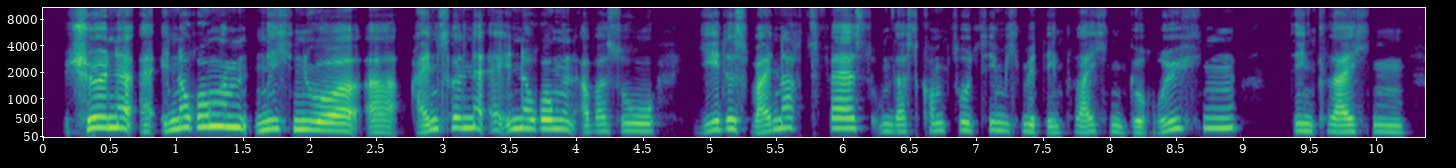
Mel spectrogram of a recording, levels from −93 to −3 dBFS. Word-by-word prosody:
schöne 265 +1 +6
Erinnerungen, 275 +6 +3
nicht 215 +4 -1
nur, 205 -4 +5
äh, 150 0 -1
einzelne 240 - 0
Erinnerungen, 230 +1 +1
aber 175 +2 -6
so 185 +1 -4 0.3
jedes 215 - -1
Weihnachtsfest. 250 0 0
Und 175 0 -10
das 170 +1 -7
kommt 190 +1 -9
so 200 -1 -2
ziemlich 190 -1 -9
mit 165 -2 -5
den 150 0 -8
gleichen 160 0 -7
Gerüchen, 245 - -4 0.4
den 180 -1 -3
gleichen, 160 -2 -2
200 Hz, 125 wpm, -27 LUFS, 170-245 Hz, 0.4 s, schöne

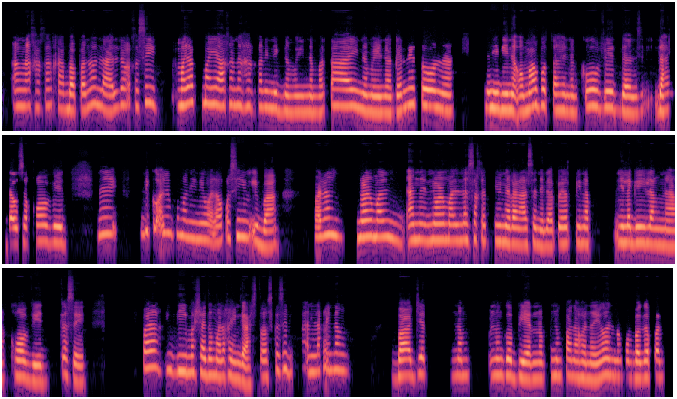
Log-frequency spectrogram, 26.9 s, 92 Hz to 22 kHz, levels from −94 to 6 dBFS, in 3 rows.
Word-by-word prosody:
ang 265 +1 -2
nakakakaba 250 -3 -2
pa 225 - +1
nun 285 +2 -2
lalo 240 +5 -1
kasi 275 +2 -4 0.3
maya't 300 +4 +3
maya 290 -2 +3
ka 285 - -5
nakakarinig 255 -3 -2
na 215 - 0
may 205 0 -1
namatay, 265 +6 +1
na 225 -3 +2
may 205 -1 +3
na 200 -1 +1
ganito 270 +4 +4
na 225 -3 +1 0.4
na 245 - +1
hindi 235 -2 +6
na 205 - +3
umabot 260 +5 +3
dahil 225 -1 -1
nag-Covid 250 +2 +2
dahi 205 0 0
dahil 225 +1 +2
daw 215 0 +5
sa 225 - -3
Covid. 235 -2 +1 0.4
Na 335 +1 0 0.4
di 370 +3 -1
ko - - -1
alam 350 -1 -2
kung 320 -1 -3
maniniwala 265 -4 -1
ako 280 - -4
kasi 300 +1 +1
yung 290 - -5
iba 195 -4 +1 0.5
parang 315 -1 +2 0.2
normal 290 -3 +3
ano, 255 +1 +2
normal 255 0 +1
na 260 - 0
sakit 245 -1 -7
yung 240 -1 +1
naranasan 215 -1 +1
nila, 195 0 0
pero 220 +1 +1
pinap 225 -1 -2 0.3
nilagay 230 -1 +3
lang 215 -1 +1
na 195 -1 -1
Covid 190 -6 +2 0.2
kasi 190 -8 -3 0.8
parang 325 -1 +3
hindi 280 -1 0
masyadong 245 -3 0
malaki 225 +1 0
yung 195 - -1
gastos. 195 +6 -1
Kasi 290 0 -3 0.2
ang 265 -4 -4
laki 295 +1 -4
ng 290 -2 -4 0.6
budget 230 +3 +3 0.4
ng 230 0 -4 0.3
ng 235 0 0
gobyerno 205 -3 +3
nung 230 -1 -2
panahon 215 -3 0
na 190 - +1
yun, 230 +3 +2
nung 220 0 -5
kumbaga 210 0 +2
'pag 220 -1 -1
235 Hz, 170 wpm, -21 LUFS, 215-270 Hz, 0.8 s, hindi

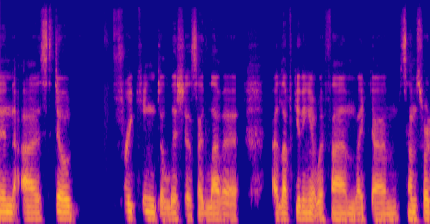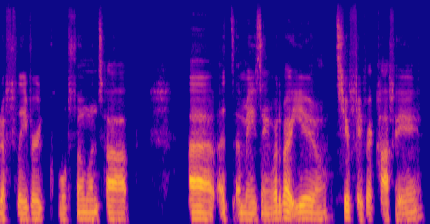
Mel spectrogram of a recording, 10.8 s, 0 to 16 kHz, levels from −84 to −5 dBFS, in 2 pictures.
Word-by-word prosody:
and, 105 -1 +3
uh, 100 0 +2
still 105 -2 +2 0.5
freaking 105 -2 -2
delicious, 95 -3 -3
I - - +1
love 95 0 +1
it, 85 -1 -1 0.4
I - - +2
love 100 -1 +1
getting 100 -1 +1
it - - +1
with, 95 +1 -3
um, 95 -2 +1
like, 90 0 -4
um, 90 +1 -1
some 105 -2 +1
sort 105 -1 +2
of - - -3
flavored 95 -1 -1 0.2
cold 95 0 -7
foam 105 -1 -1
on 105 +1 0
top, 100 -1 +2 0.7
uh, 100 -2 +7
it's - - -5
amazing. 95 -1 -2
What 105 - +2
about 115 0 +5
you? 105 -1 +3
What's 135 - -8
your 115 - +3
favorite - - -4
coffee? 100 +6 -2
100 Hz, 190 wpm, -24 LUFS, 95-105 Hz, 0.7 s, uh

